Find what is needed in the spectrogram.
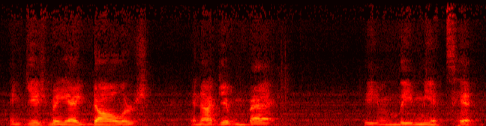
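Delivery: normal talking voice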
